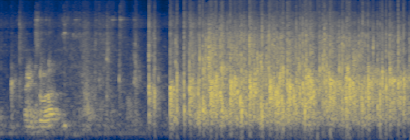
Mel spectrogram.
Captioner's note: applause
